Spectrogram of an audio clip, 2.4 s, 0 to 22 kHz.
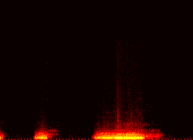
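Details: Carpathian red deer stag in Bucovina during the breeding season, 29 September 2022, roaring: a short grunt, then a longer harsh, resonant bellow of about half a second with strong banded harmonics.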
